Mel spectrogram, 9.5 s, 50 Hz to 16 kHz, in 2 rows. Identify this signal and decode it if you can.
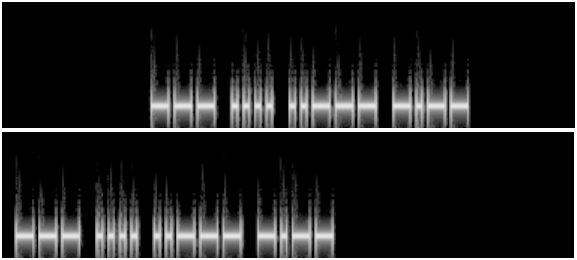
Morse code, heard as a keyed tone, about 25 wpm, 700 Hz. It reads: OH2Y OH2Y
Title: DXCC-100 Call Signs - 4 Characters - Repeated 2x - 25wpm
